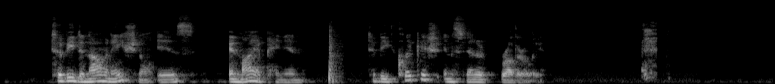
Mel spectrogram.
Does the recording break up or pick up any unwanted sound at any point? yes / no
yes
